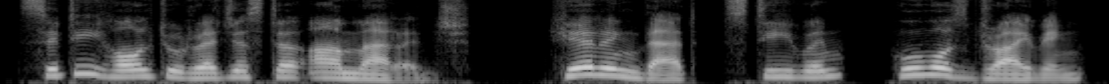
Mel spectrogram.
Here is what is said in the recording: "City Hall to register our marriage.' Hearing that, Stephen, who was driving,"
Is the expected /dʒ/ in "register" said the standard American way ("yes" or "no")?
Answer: yes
